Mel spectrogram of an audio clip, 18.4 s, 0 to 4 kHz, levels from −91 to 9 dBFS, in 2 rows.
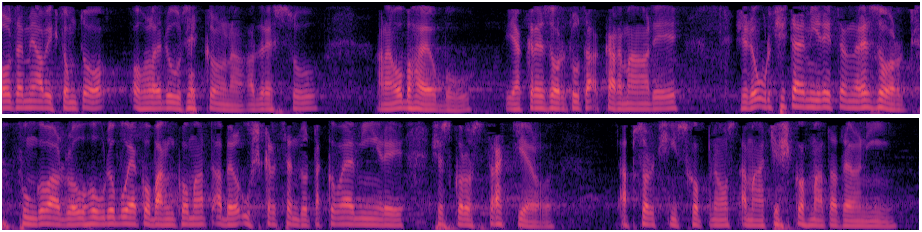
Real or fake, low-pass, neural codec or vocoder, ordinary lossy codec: real; 3.6 kHz; none; MP3, 24 kbps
